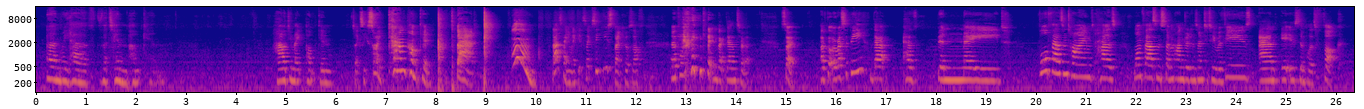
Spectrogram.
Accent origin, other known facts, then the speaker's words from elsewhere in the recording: United States; See, I'm American, I say canned pie.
